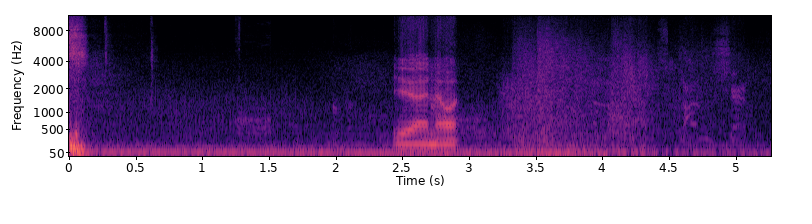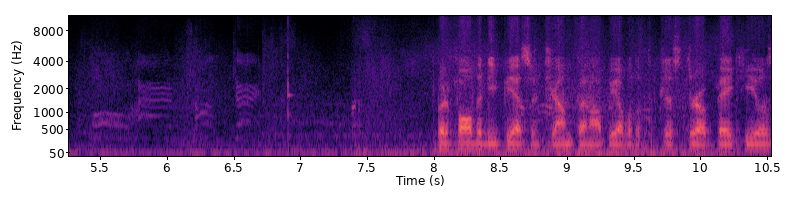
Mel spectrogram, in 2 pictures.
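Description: Weapons clang and spells burst in a fight.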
